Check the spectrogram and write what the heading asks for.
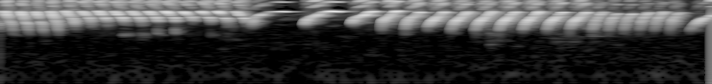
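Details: Canary master song played to coax canaries into long rolling song: a rapid high buzzy trill, then a long steady series of quick downward-sweeping whistled notes repeated several times a second.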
